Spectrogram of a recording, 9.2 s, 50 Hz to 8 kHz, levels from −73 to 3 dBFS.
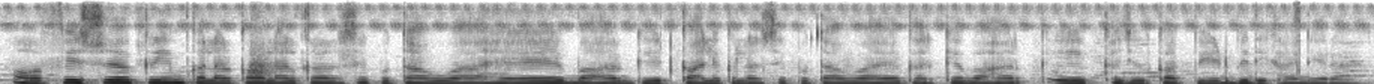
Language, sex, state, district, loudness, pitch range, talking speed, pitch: Hindi, female, Uttar Pradesh, Lucknow, -16 LUFS, 210-225 Hz, 195 wpm, 215 Hz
